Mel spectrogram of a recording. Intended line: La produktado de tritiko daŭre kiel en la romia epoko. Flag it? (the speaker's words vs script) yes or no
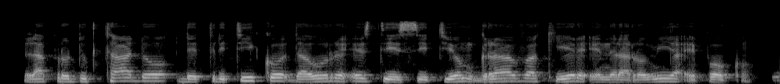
yes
